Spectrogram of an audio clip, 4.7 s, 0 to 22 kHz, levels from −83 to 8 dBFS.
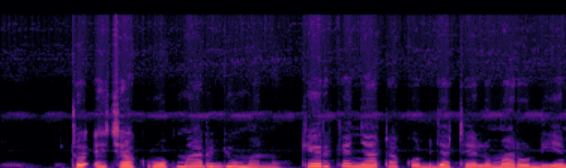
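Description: A breathy, grainy edge runs through the speech from start to finish, with the upper spectrum sounding noise-filled and nothing above 20.2 kHz. This is likely Bluetooth LC3 compression, its 10 ms transform frames squeezed to a rate that fits 48 kbps.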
